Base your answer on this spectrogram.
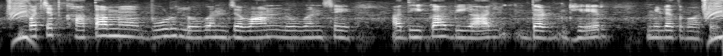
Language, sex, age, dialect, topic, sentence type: Bhojpuri, female, 25-30, Northern, banking, statement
